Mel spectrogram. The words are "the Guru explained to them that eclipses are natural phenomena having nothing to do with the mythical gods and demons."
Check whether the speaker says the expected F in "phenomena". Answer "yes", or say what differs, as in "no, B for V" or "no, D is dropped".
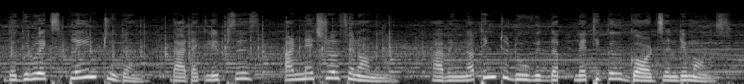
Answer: yes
